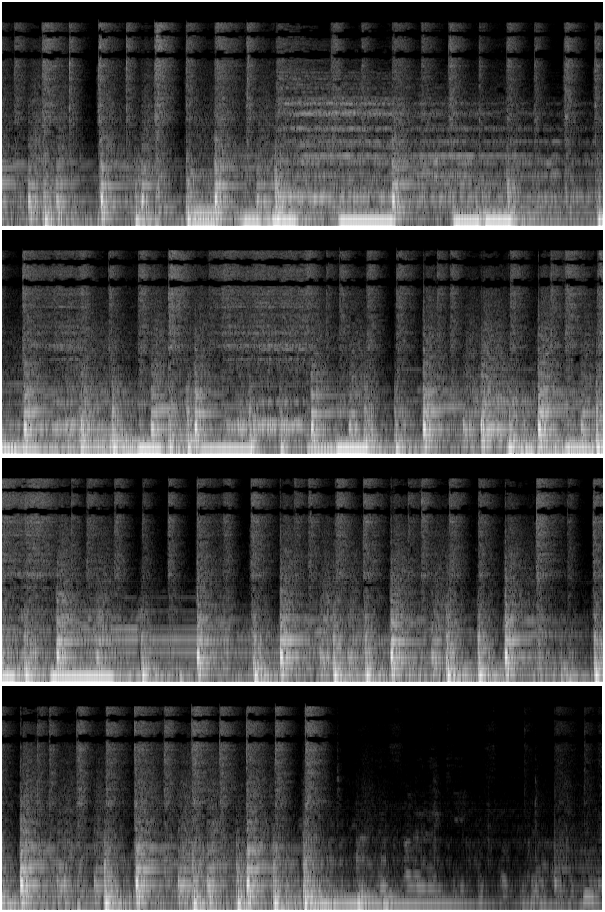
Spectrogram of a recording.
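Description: Live band music driven by a drum kit: a busy beat of kick, snare and cymbal hits over repeated low bass notes. It fades out about two seconds before the end.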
